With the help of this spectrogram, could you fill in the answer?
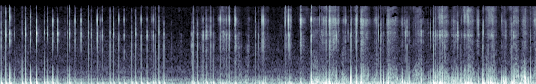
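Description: Long fingernails rapidly tap and scratch a small, hollow white plastic Pritt glue stick tube held in the fingers, later with the cap end turned up. Short, dry taps with a low, hollow body blend into scratchy rasps that grow denser and brighter in the second half.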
